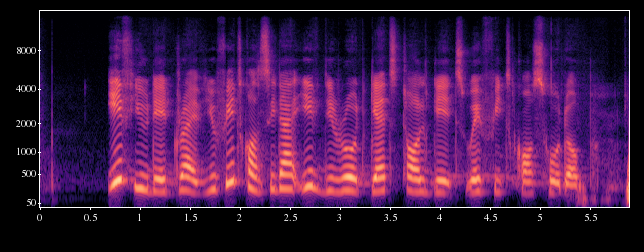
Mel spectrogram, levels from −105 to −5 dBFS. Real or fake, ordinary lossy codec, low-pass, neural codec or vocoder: fake; none; 14.4 kHz; autoencoder, 48 kHz, 128 numbers a frame, DAC-VAE, trained on Japanese speech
